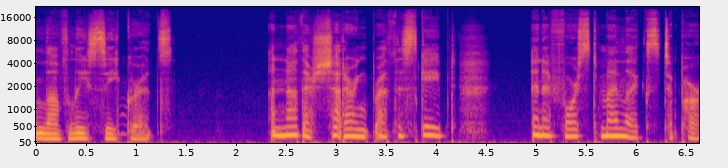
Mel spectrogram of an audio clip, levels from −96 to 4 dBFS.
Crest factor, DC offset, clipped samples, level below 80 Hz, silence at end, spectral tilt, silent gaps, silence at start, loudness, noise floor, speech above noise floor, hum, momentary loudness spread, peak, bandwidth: 18 dB; under 0.1%; under 0.1%; -48 dBFS; 0 s; -4 dB/octave; none; 0 s; -21 LUFS; -58 dBFS; 38 dB; none; 11 LU; -4 dBFS; 19.5 kHz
